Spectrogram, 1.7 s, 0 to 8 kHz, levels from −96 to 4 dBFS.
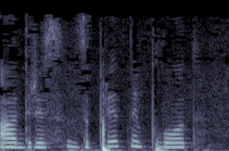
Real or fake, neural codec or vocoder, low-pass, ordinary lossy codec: real; none; 7.2 kHz; MP3, 32 kbps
